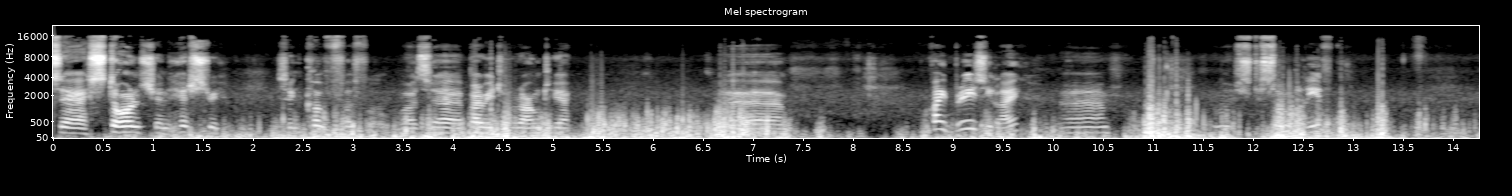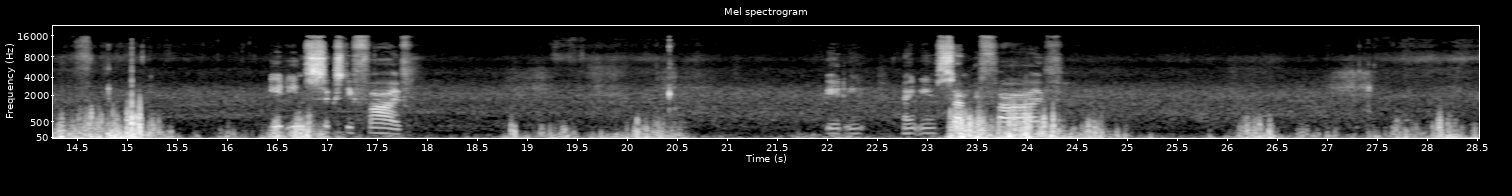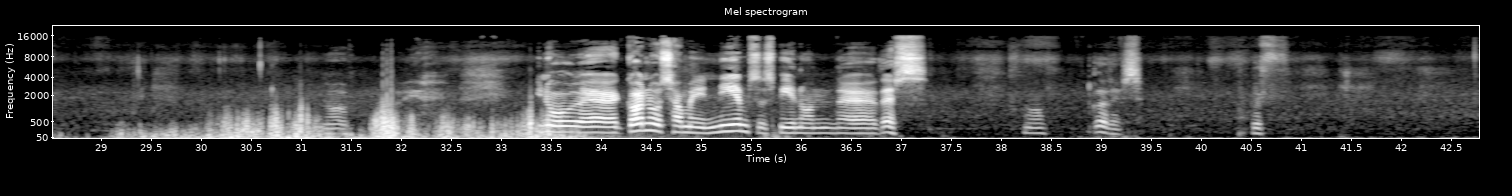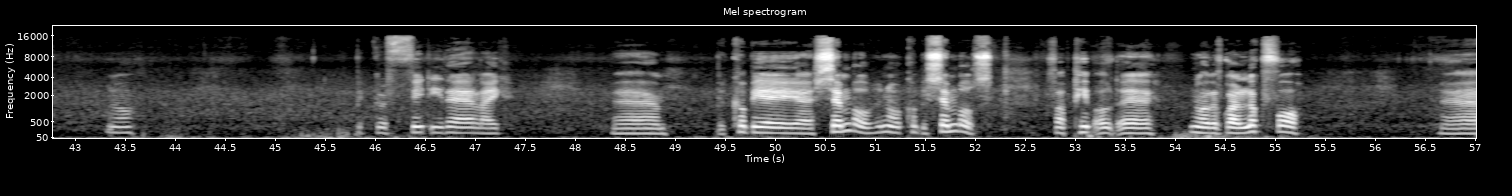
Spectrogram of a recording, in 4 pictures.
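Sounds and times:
wind buffeting microphone: 0:00.0 - 0:17.3, 0:18.4 - 0:36.1.

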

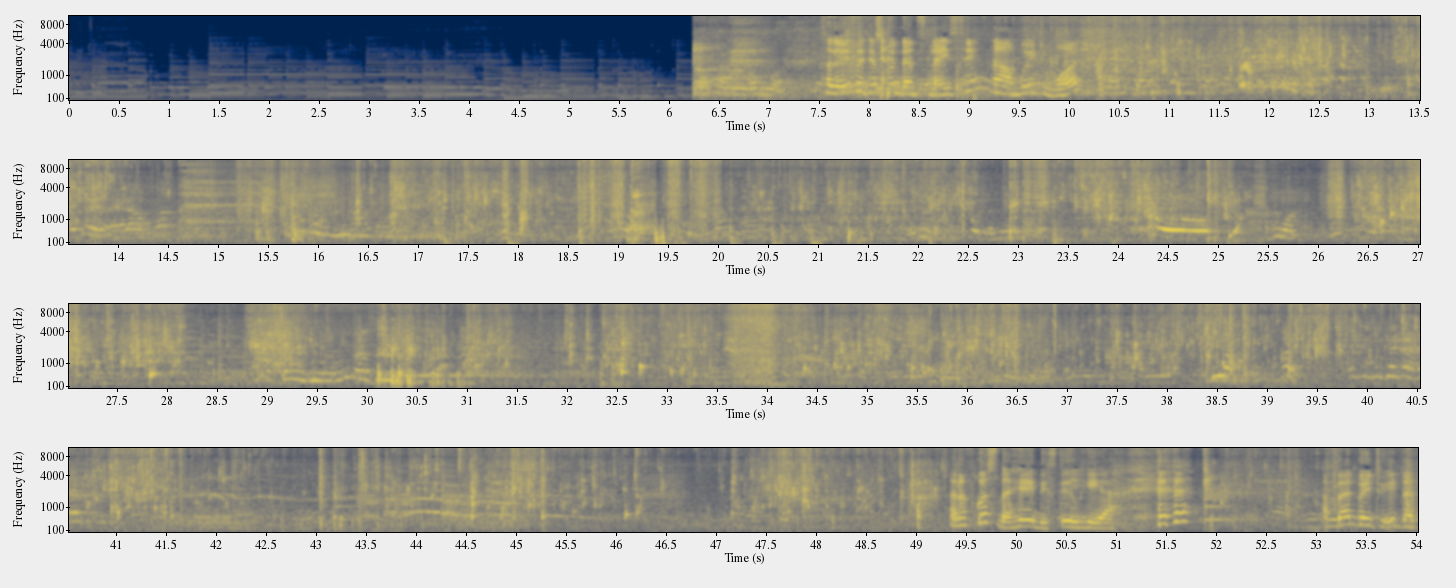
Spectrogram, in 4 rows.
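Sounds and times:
water sloshing in metal pot: 0:07.2 - 0:50.8, 0:51.4 - 0:54.0.

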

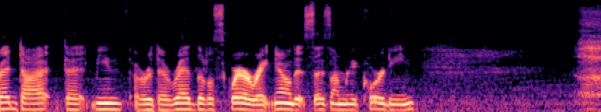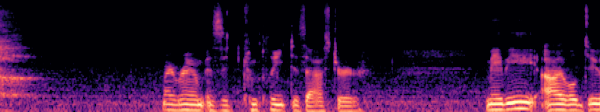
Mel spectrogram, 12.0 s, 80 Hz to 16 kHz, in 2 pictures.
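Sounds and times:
breathy sigh: 0:04.2 - 0:06.6
woman breathing: 0:04.2 - 0:06.6, 0:09.9 - 0:10.9.

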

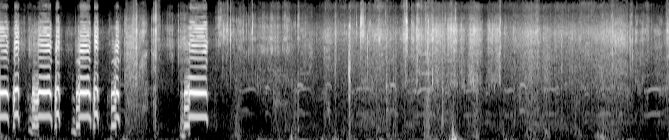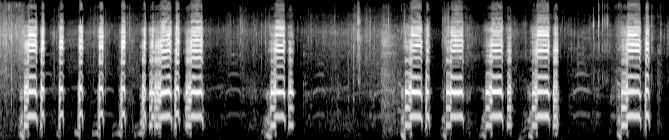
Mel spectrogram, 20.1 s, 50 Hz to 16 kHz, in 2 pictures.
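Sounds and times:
goose honking: 0:02.7 - 0:15.0, 0:15.6 - 0:19.9.

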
